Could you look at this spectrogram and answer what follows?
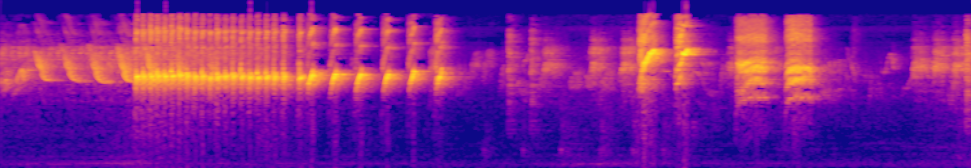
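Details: Large-bodied Greater green leafbird with a loud, far-carrying song: a quick run of slurred downward notes, then a dense buzzy trill of rapid repeated notes, followed by varied loud whistled phrases with short pauses between them.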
